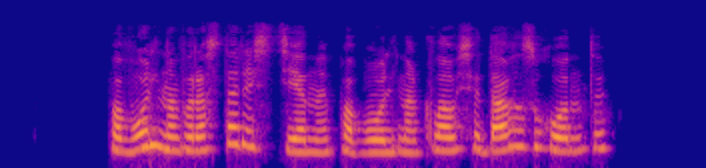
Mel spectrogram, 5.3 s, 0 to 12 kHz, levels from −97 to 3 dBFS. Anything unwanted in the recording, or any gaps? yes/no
no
